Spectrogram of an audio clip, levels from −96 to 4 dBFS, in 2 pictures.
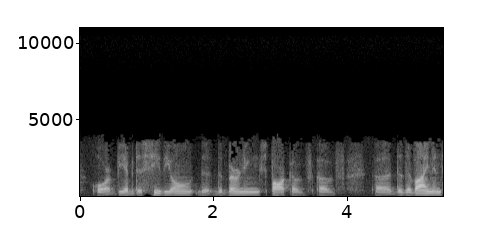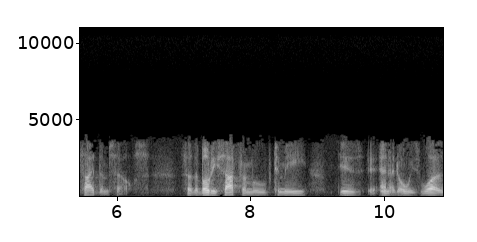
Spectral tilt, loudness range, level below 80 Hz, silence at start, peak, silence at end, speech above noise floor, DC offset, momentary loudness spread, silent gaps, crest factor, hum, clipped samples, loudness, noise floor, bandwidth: -9 dB/octave; 6 LU; -62 dBFS; 0.25 s; -4 dBFS; 0 s; 27 dB; under 0.1%; 17 LU; none; 24 dB; none; under 0.1%; -28 LUFS; -54 dBFS; 4.1 kHz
